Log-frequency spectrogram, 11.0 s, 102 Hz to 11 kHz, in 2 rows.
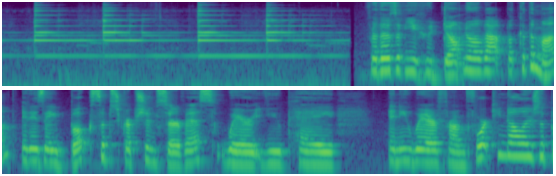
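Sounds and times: bell-like chime notes: 0:00.0 - 0:03.5
steady held tone: 0:00.0 - 0:03.5.

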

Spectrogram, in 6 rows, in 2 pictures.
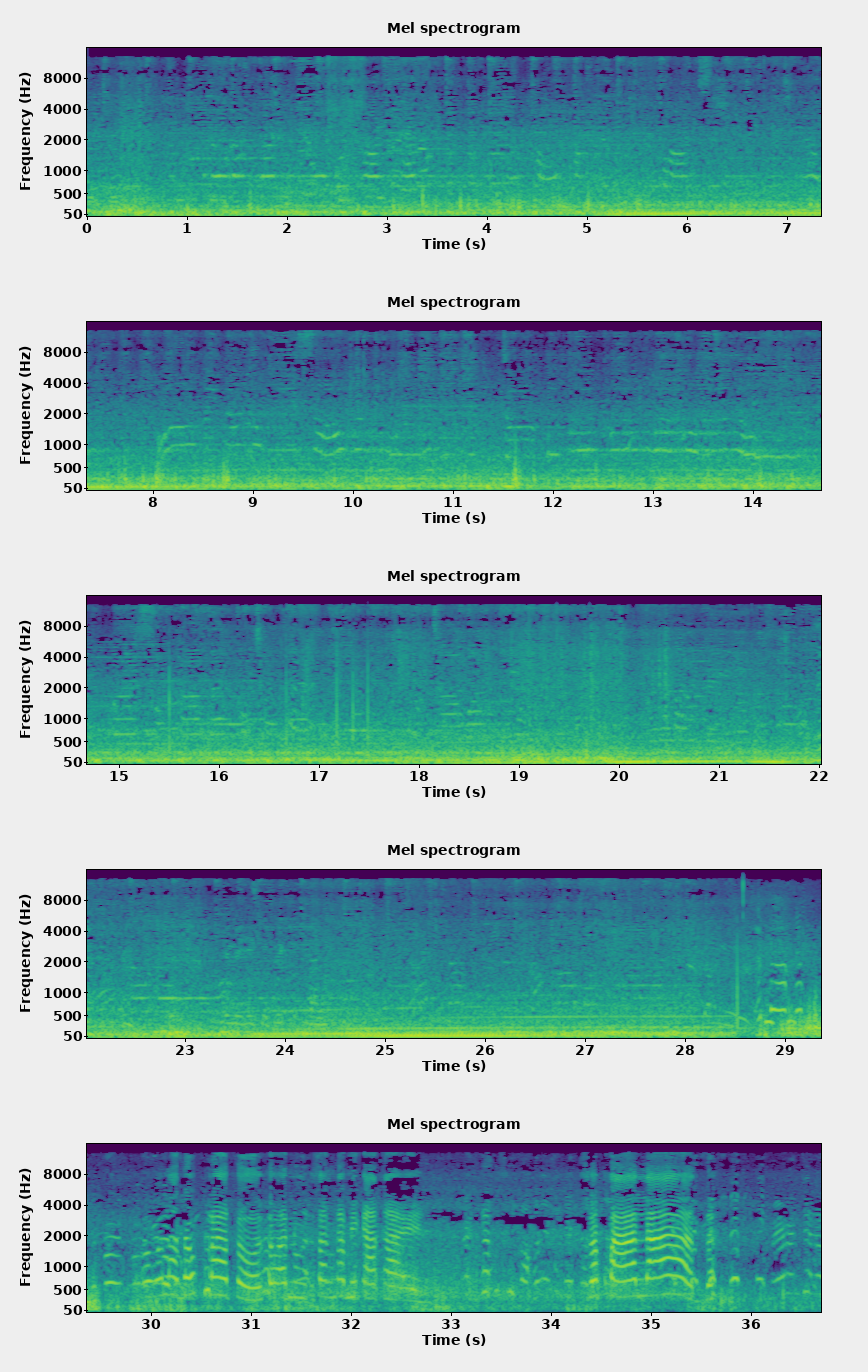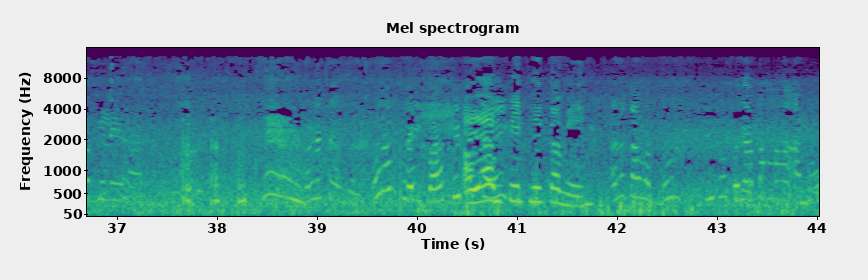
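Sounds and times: music: 0:00.0 - 0:20.1, 0:20.8 - 0:28.2
engine and road rumble: 0:00.0 - 0:44.0.

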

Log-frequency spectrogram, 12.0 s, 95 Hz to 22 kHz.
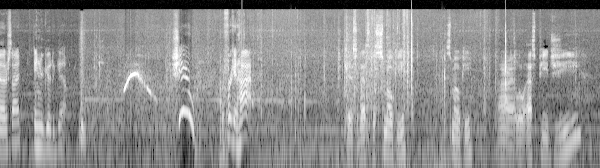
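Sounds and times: person whistling: 0:02.4 - 0:03.2.

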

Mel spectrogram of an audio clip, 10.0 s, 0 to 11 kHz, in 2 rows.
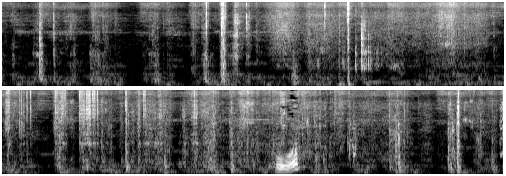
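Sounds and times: plastic and metal clicks and scrapes: 0:04.8 - 0:10.0.

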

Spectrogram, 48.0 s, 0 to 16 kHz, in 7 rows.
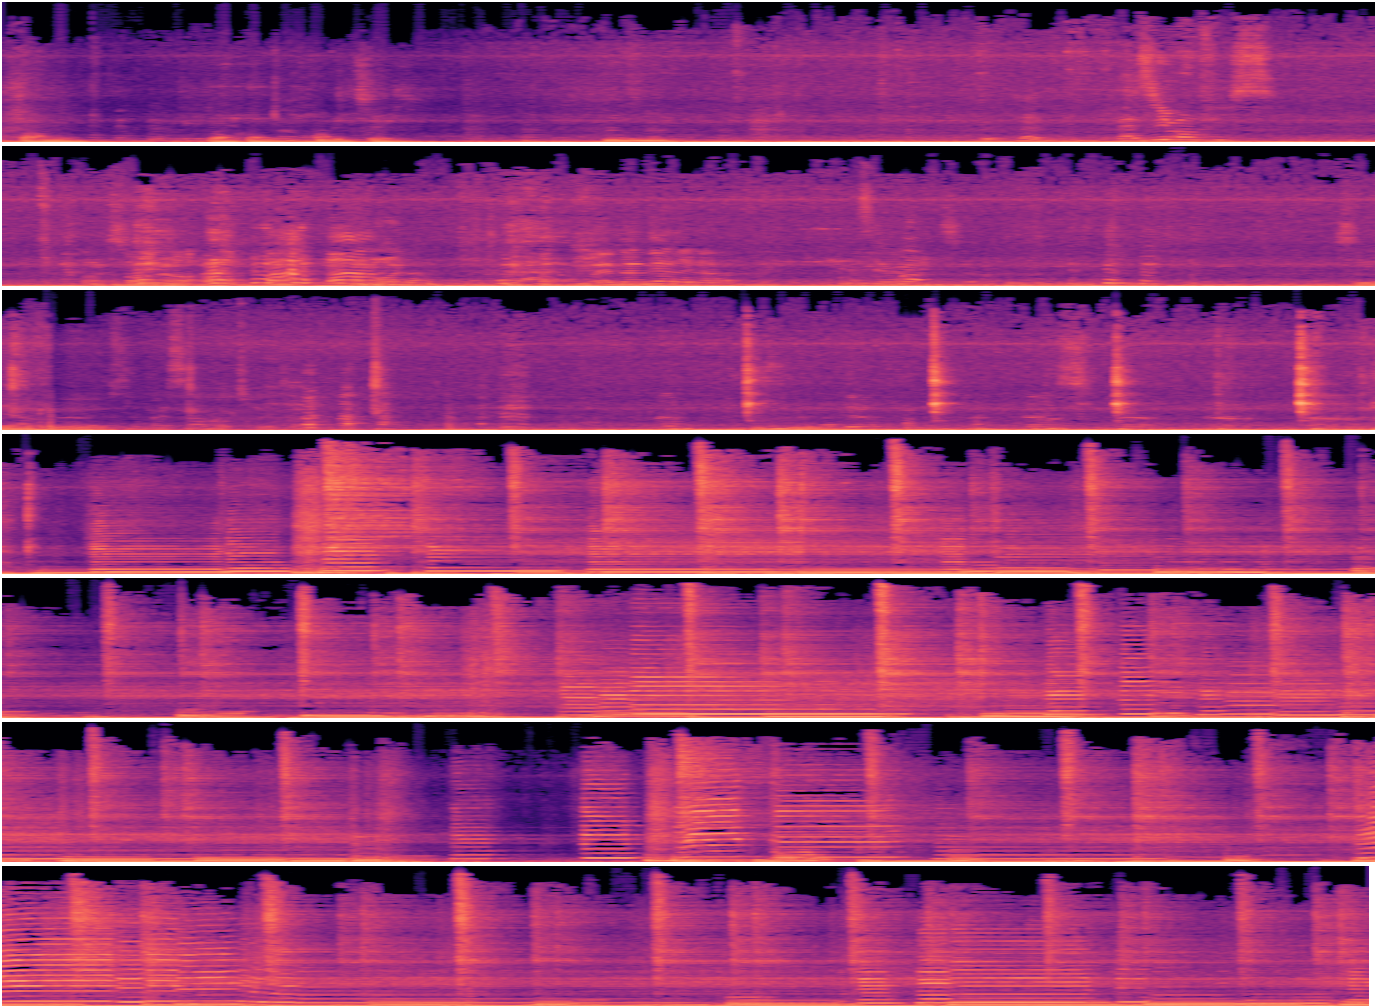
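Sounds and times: low rumble: 0:00.0 - 0:48.0
drums: 0:02.0 - 0:14.0, 0:15.2 - 0:48.0
jazz band playing: 0:02.3 - 0:05.7, 0:17.0 - 0:48.0.

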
